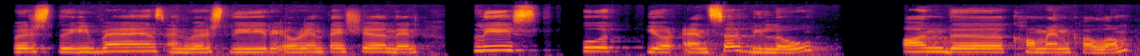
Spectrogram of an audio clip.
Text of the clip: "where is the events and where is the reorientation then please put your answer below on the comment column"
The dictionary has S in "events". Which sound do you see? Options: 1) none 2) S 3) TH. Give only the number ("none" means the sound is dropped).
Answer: 2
